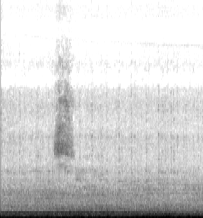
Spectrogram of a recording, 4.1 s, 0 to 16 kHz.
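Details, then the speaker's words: 2015 Bobcat T590 tracked skid steer, just started: smooth, even low diesel drone with no knocking, miss or rattle. Normal diesel idle. "So hours will be 32:59. Start it up. Nice and smooth."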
